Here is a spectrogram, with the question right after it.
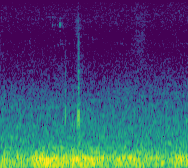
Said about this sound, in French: On a de la pluie maintenant.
